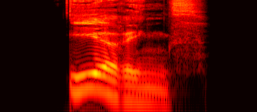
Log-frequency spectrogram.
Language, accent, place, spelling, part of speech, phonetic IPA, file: German, Germany, Berlin, Eherings, noun, [ˈeːəˌʁɪŋs], De-Eherings.ogg
- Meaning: genitive singular of Ehering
